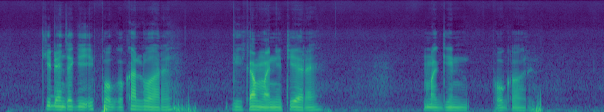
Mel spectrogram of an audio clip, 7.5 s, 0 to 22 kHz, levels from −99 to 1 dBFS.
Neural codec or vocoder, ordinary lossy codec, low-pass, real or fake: codec, 44.1 kHz, 7.8 kbps, Pupu-Codec; none; none; fake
